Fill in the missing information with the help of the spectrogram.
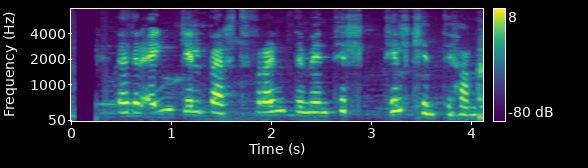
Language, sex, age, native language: Icelandic, female, 13, Icelandic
